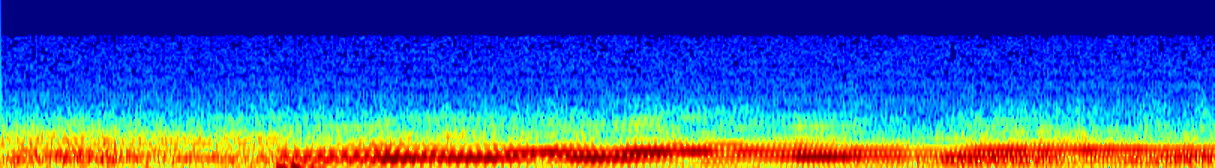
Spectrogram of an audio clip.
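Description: A loud airplane engine roars steadily throughout as a plane over the country north of Tucson climbs for altitude, its droning pitch rising, dipping briefly near the end, then swelling again. No one speaks.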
